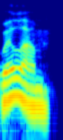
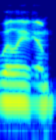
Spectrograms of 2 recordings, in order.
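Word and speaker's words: Willem: William defo yeah um it's Willam it's not William it's Willam that's what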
